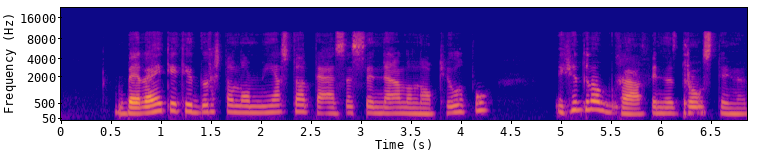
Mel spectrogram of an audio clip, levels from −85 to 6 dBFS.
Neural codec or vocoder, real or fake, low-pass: codec, 44.1 kHz, 1.7 kbps, Pupu-Codec; fake; 9.9 kHz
